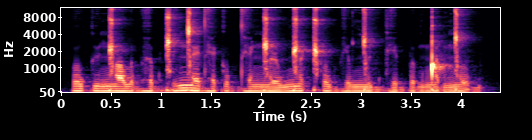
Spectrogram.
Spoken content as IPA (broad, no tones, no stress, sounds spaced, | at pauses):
o w k ʉ ŋ͡ǁ ɒː w ə b ɦ ə b ɡ͡ǁ e ŋ͡ǀ ɛ dʱ ɛ k o b dʱ ɛ ŋ͡ǁ ə˞ w ŋ͡ǁ ə˞ ǁʰ o w bʱ e w ŋ͡ǀ ʉ b ɡʱ e b p əː b ŋ͡ǃ a b ŋ͡ǀ o b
